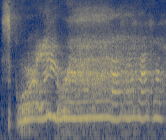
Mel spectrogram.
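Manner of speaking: very high, loud, shrill war cry, "rat" stretched out. Voicing a character leaping into a fight: character screaming. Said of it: "just screaming".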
